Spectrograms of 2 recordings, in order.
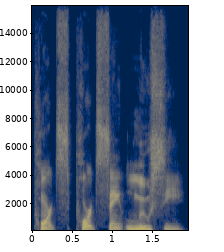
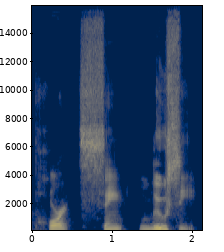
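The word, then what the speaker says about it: Port St. Lucie: a sec somebody actually pronounced this properly it's pronounced Port Saint Lucie ah Port Saint Lucie of course Katrina uh unknown on YouTube says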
